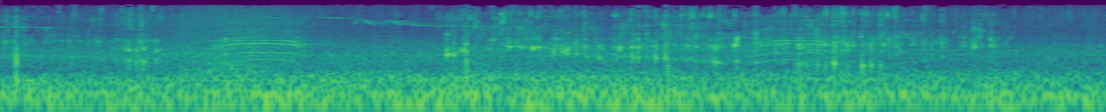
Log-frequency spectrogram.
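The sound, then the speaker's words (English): Warm hibiscus tea being poured into a cup, a steady trickle and splash of liquid lasting several seconds, with a few faint outdoor calls in the background. “We have here a delicious cup of warm hibiscus tea”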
